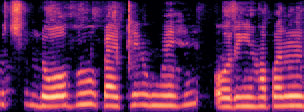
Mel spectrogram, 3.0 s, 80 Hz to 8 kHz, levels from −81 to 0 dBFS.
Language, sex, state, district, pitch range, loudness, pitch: Hindi, female, Uttar Pradesh, Jyotiba Phule Nagar, 245-280 Hz, -14 LUFS, 255 Hz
